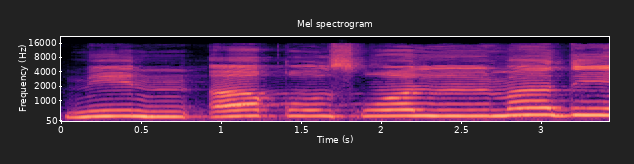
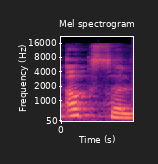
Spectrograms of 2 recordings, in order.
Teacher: قاف موٹا بھی ہے، قلقلہ بھی ہے، اقصل نہیں کرنا.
